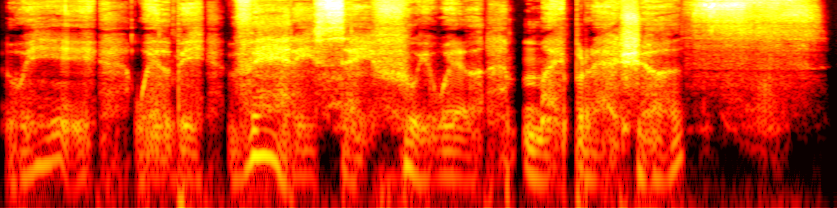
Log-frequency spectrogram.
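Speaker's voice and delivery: low hissing whisper to himself; hissed to himself. A narrator's reading. Gollum hissing to himself about his precious. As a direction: hiss it privately, slow and secretive. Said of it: "he hissed to himself".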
